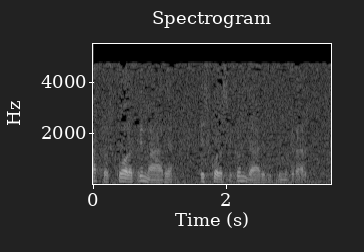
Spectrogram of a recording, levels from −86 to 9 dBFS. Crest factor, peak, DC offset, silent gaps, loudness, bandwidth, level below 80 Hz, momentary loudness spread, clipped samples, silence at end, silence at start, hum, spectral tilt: 20 dB; -16 dBFS; under 0.1%; none; -36 LUFS; 5 kHz; -64 dBFS; 10 LU; under 0.1%; 0 s; 0 s; none; -4 dB/octave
